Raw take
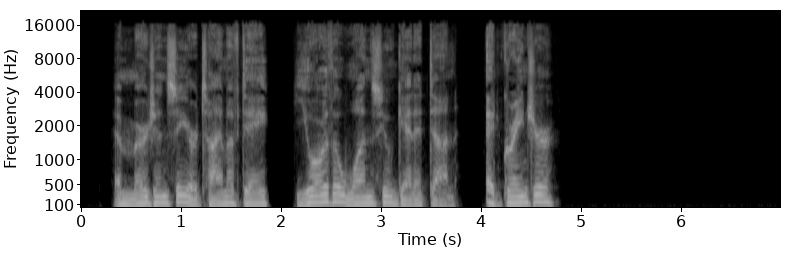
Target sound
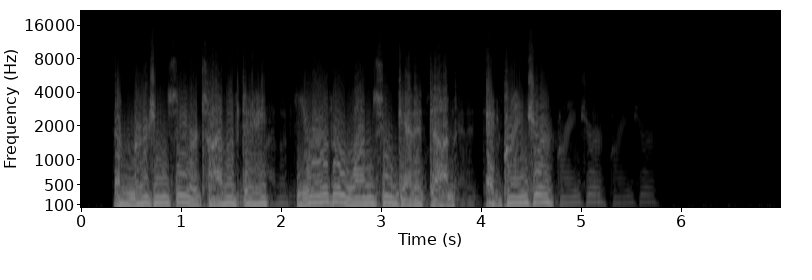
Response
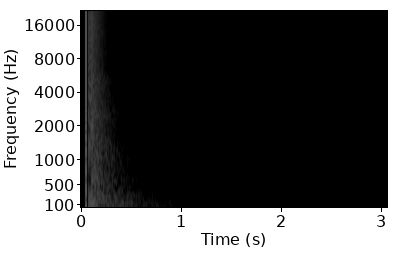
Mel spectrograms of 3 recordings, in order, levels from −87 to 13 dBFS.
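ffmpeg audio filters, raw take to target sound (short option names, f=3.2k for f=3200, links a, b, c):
-af "acompressor=threshold=-23dB:ratio=6,aecho=1:1:530|1060:0.0631|0.0177,aresample=8000,asoftclip=type=tanh:threshold=-28.5dB,aresample=44100,highshelf=f=2.1k:g=-9,aeval=exprs='max(val(0),0)':c=same"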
